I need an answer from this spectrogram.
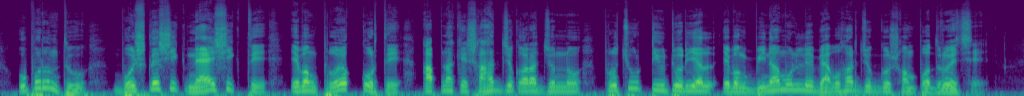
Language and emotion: Bengali, neutral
